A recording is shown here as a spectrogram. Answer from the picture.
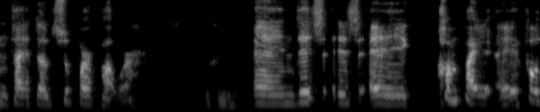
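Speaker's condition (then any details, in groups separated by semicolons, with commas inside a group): Huntington's disease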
